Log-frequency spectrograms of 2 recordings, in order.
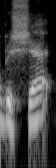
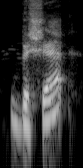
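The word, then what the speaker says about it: Bichette: 89 and a half she also took beau beshet to win the aomvp you probably get some good value on that one by the way um how do you spell that bashet boba or is it yeah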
